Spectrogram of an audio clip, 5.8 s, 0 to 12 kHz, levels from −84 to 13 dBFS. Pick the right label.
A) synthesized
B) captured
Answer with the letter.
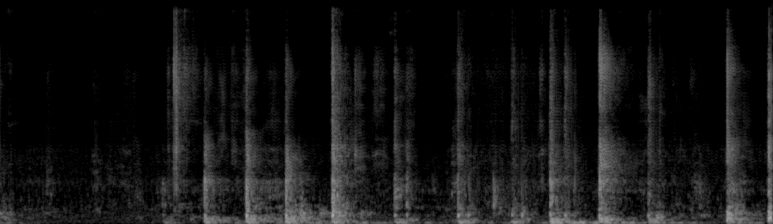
A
